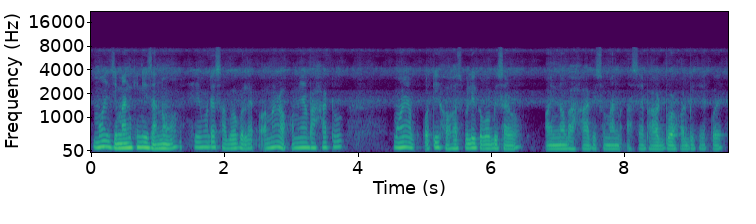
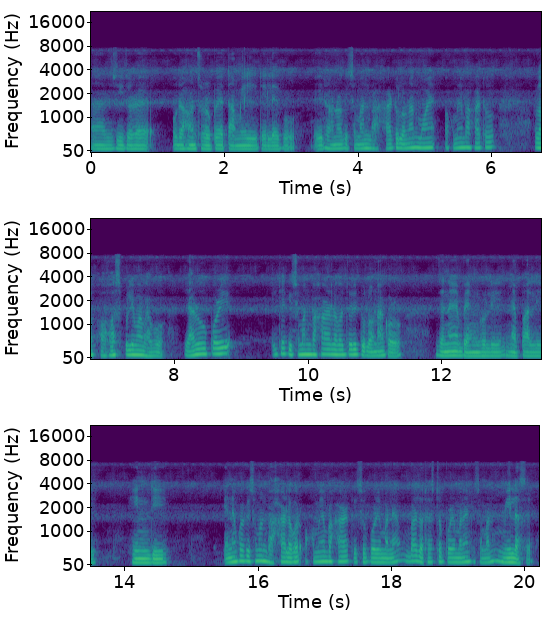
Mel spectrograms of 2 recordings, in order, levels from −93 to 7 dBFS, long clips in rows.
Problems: none marked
